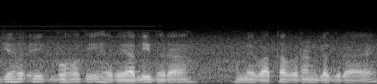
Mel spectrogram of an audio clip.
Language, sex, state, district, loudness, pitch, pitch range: Hindi, male, Chandigarh, Chandigarh, -17 LUFS, 110 Hz, 105-115 Hz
